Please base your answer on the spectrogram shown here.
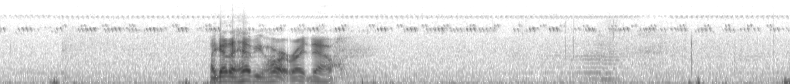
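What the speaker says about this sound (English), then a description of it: "The crickets are chirping." Crickets chirp in a steady, rapid high pulse throughout a quiet outdoor setting while someone speaks briefly partway through.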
